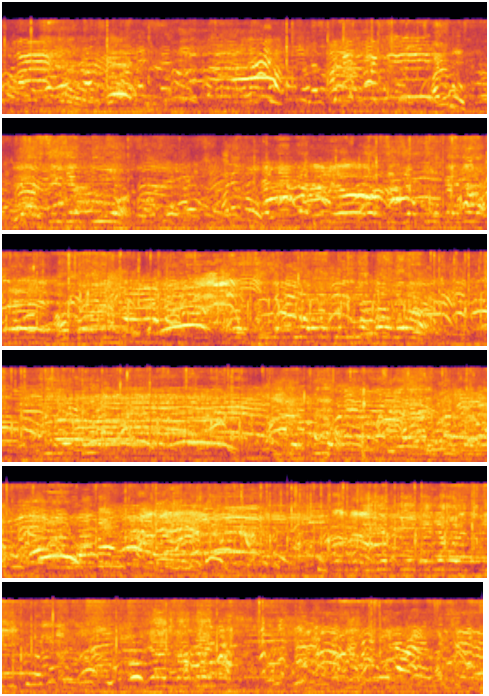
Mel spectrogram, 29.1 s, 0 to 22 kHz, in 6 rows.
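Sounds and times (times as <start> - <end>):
spectators shouting: 0.0 - 29.0.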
